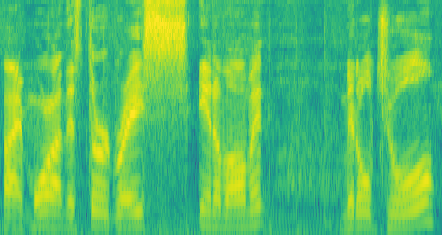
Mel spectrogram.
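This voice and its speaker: A man hosting a horse racing broadcast, brisk and jokey between race calls. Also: high voice, steady tone, pushed and bright, faint music behind. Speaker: racing show host.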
